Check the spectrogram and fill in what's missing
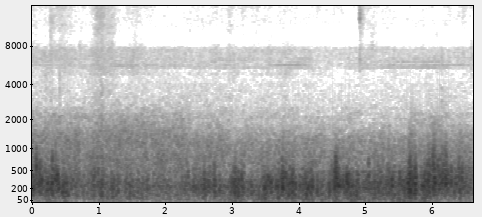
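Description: Steady low rumbling buffets of wind hitting a microphone, loud and continuous throughout with no voices.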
